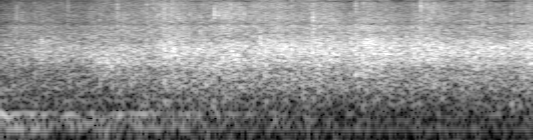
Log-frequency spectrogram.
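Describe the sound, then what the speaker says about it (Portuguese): A church prayer-group congregation applauds during a sermon: dense, steady clapping that holds at an even, loud level for the full stretch with no voices above it. "Pode aplaudir Jesus."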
